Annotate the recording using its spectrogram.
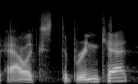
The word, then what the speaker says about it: Alex DeBrincat: Did you know, and I'm not sure if I'll get his name right, Alex DeBrincat? – Yes. And you did say his name right.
